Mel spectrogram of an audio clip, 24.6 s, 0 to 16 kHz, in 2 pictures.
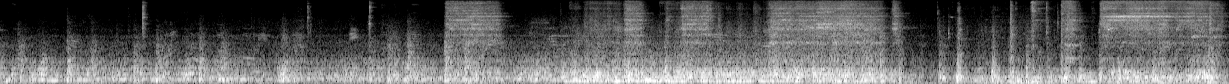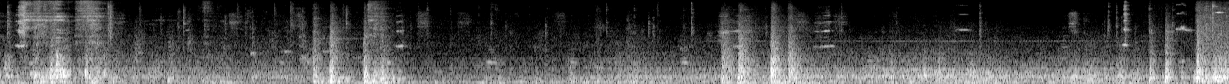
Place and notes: {"title": "south of Osaka, on a JR train - ride towards the Kansai airport", "date": "2013-03-31 19:52:00", "description": "a metal plate/footbridge moving around in a passage of a moving JR Kansai Airport Rapid Service. various announcements during a stop on one of the stations.", "latitude": "34.62", "longitude": "135.53", "altitude": "8", "timezone": "Asia/Tokyo"}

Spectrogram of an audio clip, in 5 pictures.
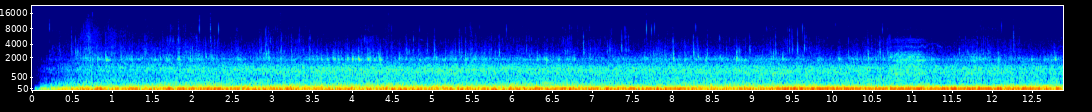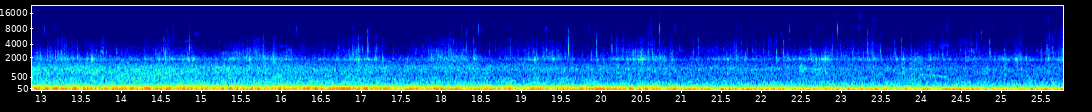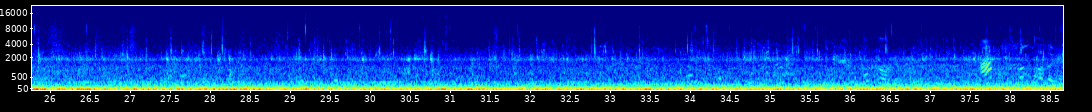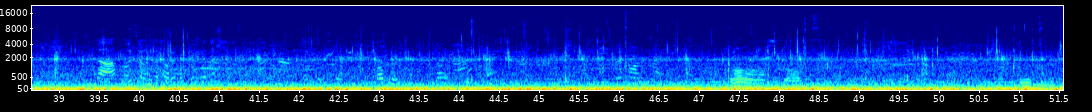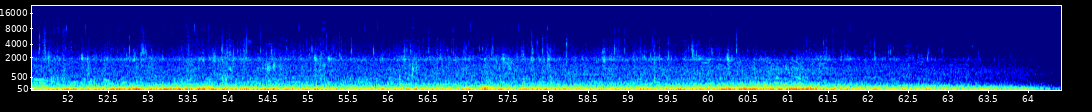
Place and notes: {"title": "Strandvägen, Stockholm. Ice sheets rubbing.", "date": "2011-02-13 10:57:00", "description": "Ice sheets rubbing together with gentle movement of the water. Vehicles and passers-by in background.", "latitude": "59.33", "longitude": "18.09", "altitude": "17", "timezone": "Europe/Stockholm"}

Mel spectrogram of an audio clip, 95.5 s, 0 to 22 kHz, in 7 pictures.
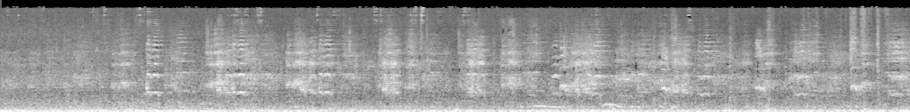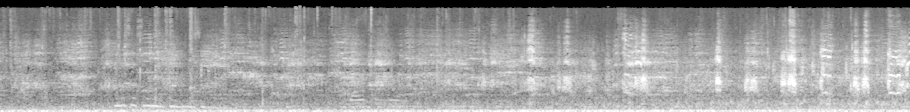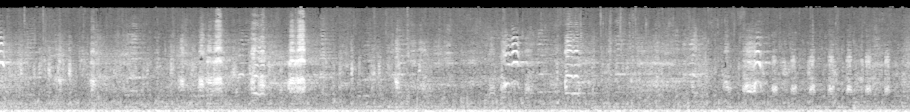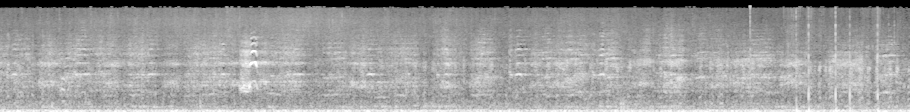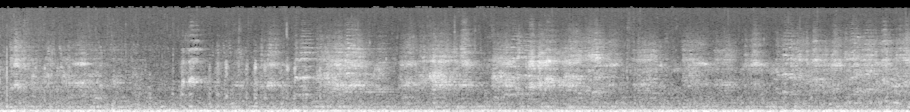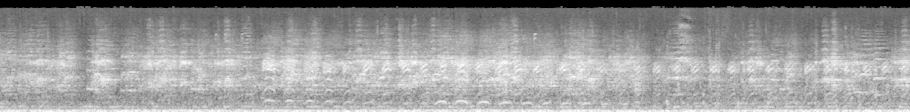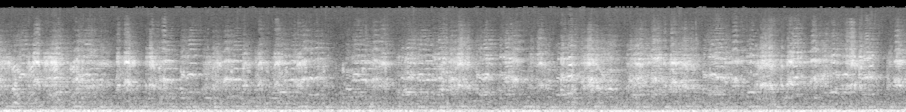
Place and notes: {"title": "Zoo, garden, flamingos", "date": "2008-12-14 15:31:00", "description": "Even in the winter staying flamingos outside by the pool and singig together with ducks.", "latitude": "50.12", "longitude": "14.41", "altitude": "185", "timezone": "Europe/Prague"}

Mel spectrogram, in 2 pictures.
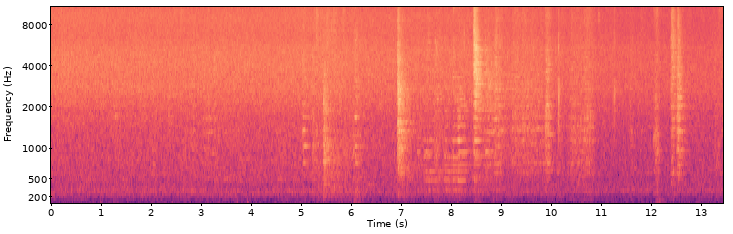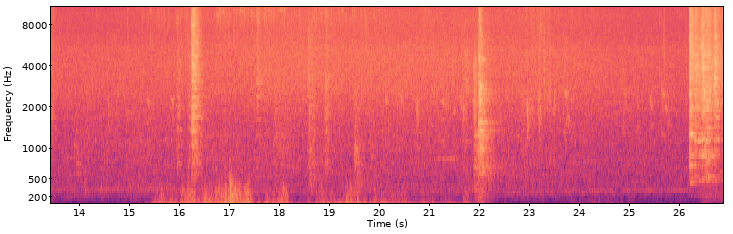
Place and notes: {"title": "Gorzów Wlkp Zamoście ul.Wawrzyniaka, Gorzów Wielkopolski, Polska - Railway station and scrap metal purchase.", "date": "2019-08-13 13:05:00", "description": "Old railway station on the south side of the Warta river. There is the scrap metal purchase next to it. The recording comes from a sound walk around the Zawarcie district. Sound captured with ZOOM H1.", "latitude": "52.72", "longitude": "15.24", "altitude": "20", "timezone": "Europe/Warsaw"}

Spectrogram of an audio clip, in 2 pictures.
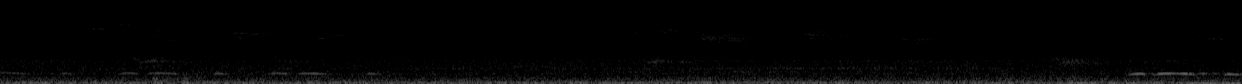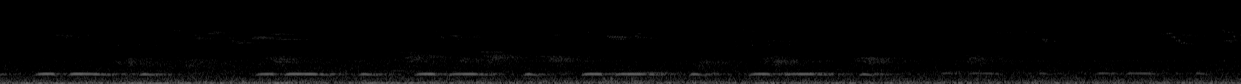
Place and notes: {"title": "Rue Alcide dOrbigny, La Rochelle, France - P@ysage Sonore - Landscape - La Rochelle COVID 9 am jogging with bell tower", "date": "2020-04-27 08:57:00", "description": "at 1'53 : 9 am jogging with bell tower, and frog and avifauna Jardin des Plantes\n4 x DPA 4022 dans 2 x CINELA COSI & rycote ORTF . Mix 2000 AETA . edirol R4pro", "latitude": "46.16", "longitude": "-1.15", "altitude": "13", "timezone": "Europe/Paris"}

